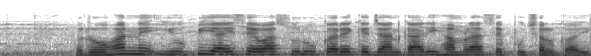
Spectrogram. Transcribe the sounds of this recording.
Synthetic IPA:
ɾoɦənːejuːpiaiseʋasuɾukəɾeked͡ʒaːnkaɾiɦəmɾasepuːt͡ʃʰəlkəi

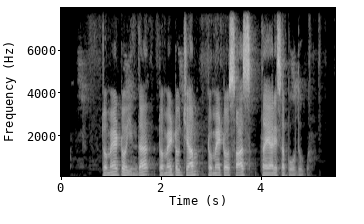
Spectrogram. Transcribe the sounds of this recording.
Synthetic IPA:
ʈomeːʈoind̪ɐʈomeːʈoːd͡ʒaːmʈomeːʈoːsaːst̪ɐjaːɾisɐpoːd̪u

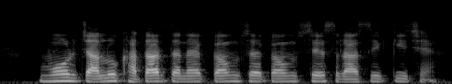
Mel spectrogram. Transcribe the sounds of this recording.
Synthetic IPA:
moːɾt͡ʃaːlukʰat̪aɾt̪enekəmsekəmseːsɾaːsikit͡ʃʰɛ̰

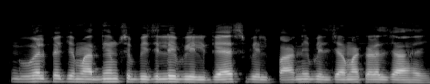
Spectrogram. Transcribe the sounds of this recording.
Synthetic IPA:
ɡuːɡəlpekemaːd̪ʱjəmsebɪd͡ʒlibɪlɡɛːsbɪlpaːnibɪld͡ʒɐmakəɾəld͡ʒaːɦɛi

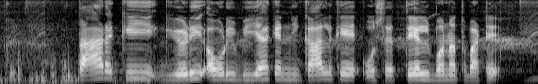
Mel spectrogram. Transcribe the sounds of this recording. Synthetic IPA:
t̪aɽkiɡeɽiʔəwɽibijakenikalkeʔoset̪elbənət̪baʈḛ

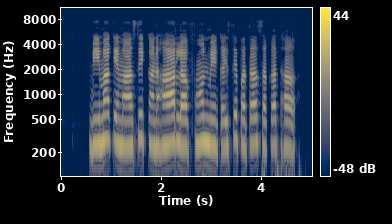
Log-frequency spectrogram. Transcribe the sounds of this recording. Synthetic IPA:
biːmakemaːsɪkːɐnɦaːɾlafʰoːnmẽkɐɪsepɐt̪asɐkət̪ɦaː

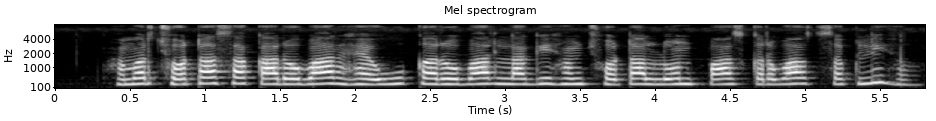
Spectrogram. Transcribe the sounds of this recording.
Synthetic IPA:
həməɾt͡ʃʰoːʈasakaːɾoːbaɾɦɛukaːɾoːbaːɾlaːɡiɦəmt͡ʃʰoːʈaloːnpaːskəɾbasəkliɦɛ̃

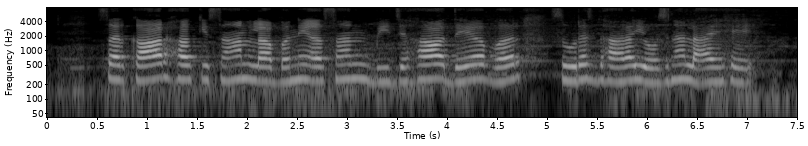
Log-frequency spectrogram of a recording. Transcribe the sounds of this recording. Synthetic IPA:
sɐɾkaːɾɦɐkɪsaːnlaːbəneɐsə̃nd̪bid͡ʒɦad̪eːʋəɾsuːɾət͡ʃd̪ʱaːɾajoːd͡ʒnalaːeɦɛː

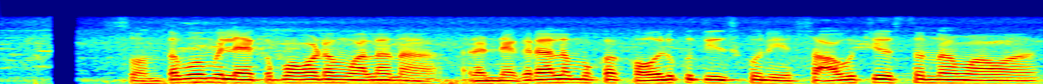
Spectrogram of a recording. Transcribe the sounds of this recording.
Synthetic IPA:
sont̪ɐbʱuːmilɛːkɐpɔːʋɐɽɐmʋɐlːɐnɐɾeɳɖɛɡɐɾaːlɐmɔkːɐkɐwlukut̪iːsu̥kunisaːɡut͡ʃeːst̪unːaːmaːʋɐ

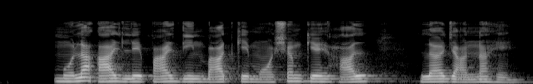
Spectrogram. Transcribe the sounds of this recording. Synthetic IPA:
moːlaʔaːd͡ʒlepãːt͡ʃd̪ɪnbaːd̪kemɔːsəmkeɦaːlː | əd͡ʒaːnːaɦɛː

